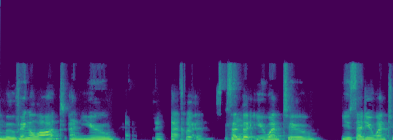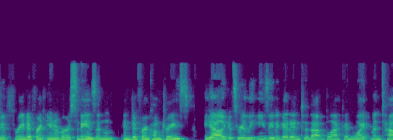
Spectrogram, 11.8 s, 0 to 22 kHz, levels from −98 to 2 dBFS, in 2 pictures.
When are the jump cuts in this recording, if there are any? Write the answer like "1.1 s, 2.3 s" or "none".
none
